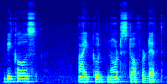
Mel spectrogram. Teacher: stressed here you see b is unstressed and cause is stressed i is unstressed and could is stressed not is unstressed and stop is stressed · First syllable in each foot is unstressed and second syllable is stressed. Here you see B is unstressed and cause is stressed. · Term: iambic tetrameter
